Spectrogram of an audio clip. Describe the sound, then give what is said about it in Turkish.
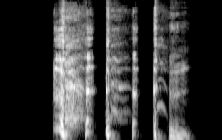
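A seer coughs before speaking in a palace hall: a voice performs several short, rough, voiced bursts in quick succession, fairly loud, with no other sound around them. “Sonunda tebaili büyük kâin Teiresias öksürerek konuşmaya başladı.”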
